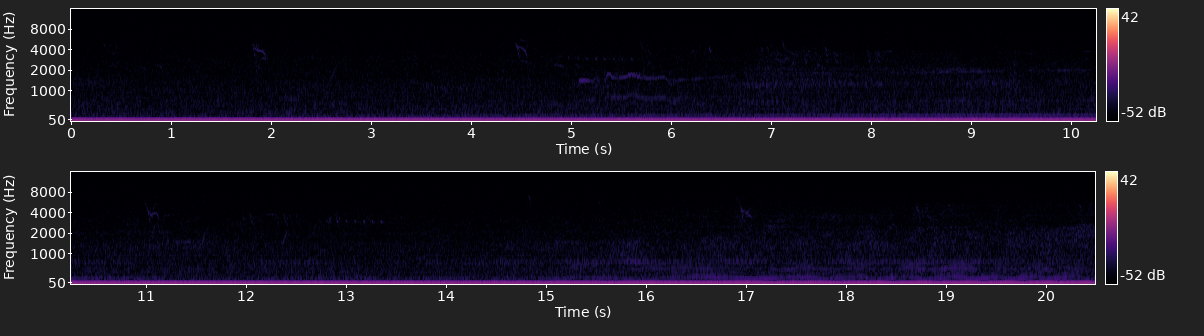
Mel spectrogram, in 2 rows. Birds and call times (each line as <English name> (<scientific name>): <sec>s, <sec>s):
Brubru (Nilaus afer): 5.2s, 13.1s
